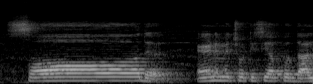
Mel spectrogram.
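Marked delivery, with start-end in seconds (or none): 0.1-1.5 صاد held long with rounded vowel; stretched صاد. Shown as a demonstration. Teacher models correct reading, صاد long and full. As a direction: chant صاد slowly, bouncing the final D. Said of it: "کلکلا کرنا ہے یہاں پر".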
